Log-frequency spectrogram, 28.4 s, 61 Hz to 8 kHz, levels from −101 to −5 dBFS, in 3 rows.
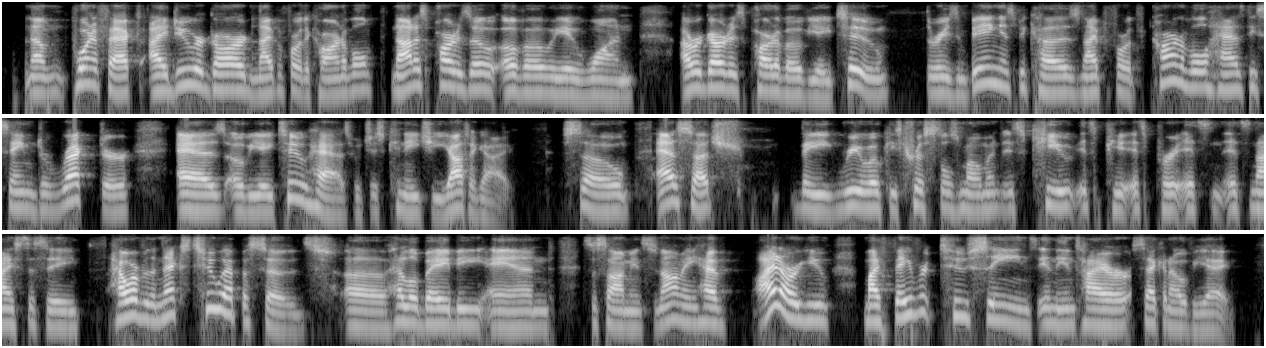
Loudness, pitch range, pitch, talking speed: -23 LUFS, 145-180 Hz, 160 Hz, 185 wpm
